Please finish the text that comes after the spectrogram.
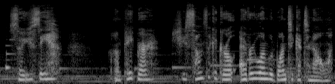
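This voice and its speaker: A woman's voice: fairly high pitch, rapid-fire, over music, natural voice. A woman playing a friendly, chatty neighbourhood restaurant owner in a video game, obliging and confiding in manner.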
